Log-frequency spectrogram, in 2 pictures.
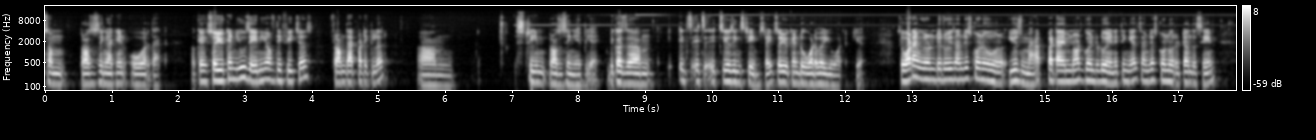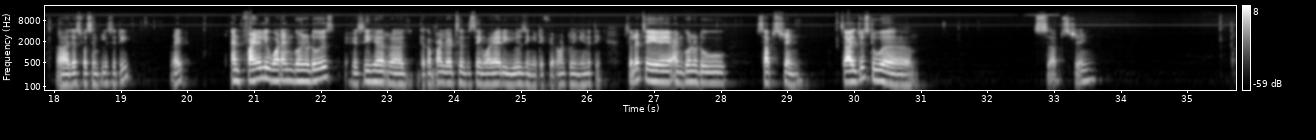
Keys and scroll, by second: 13.5 Return.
